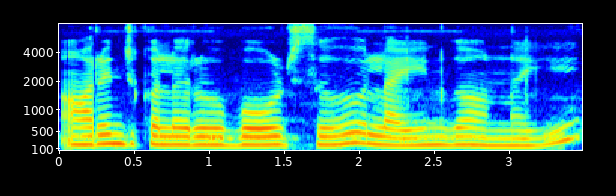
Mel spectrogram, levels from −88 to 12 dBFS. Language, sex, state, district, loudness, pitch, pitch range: Telugu, female, Andhra Pradesh, Annamaya, -15 LUFS, 190 Hz, 185-200 Hz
